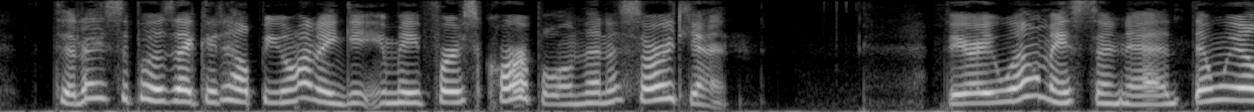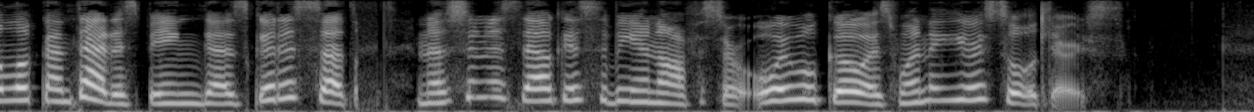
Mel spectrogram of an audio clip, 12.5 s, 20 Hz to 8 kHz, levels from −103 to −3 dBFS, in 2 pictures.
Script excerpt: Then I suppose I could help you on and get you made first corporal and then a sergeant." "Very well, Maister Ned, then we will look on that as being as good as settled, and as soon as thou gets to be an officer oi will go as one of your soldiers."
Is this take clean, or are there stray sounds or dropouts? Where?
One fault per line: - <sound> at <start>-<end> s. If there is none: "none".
- dropout at 8.1-8.2 s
